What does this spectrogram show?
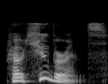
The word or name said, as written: protuberance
